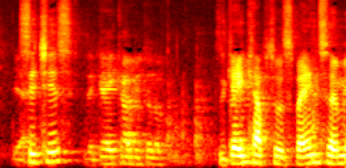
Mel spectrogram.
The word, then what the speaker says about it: Sitges: Sitges. Yeah. Sitges.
